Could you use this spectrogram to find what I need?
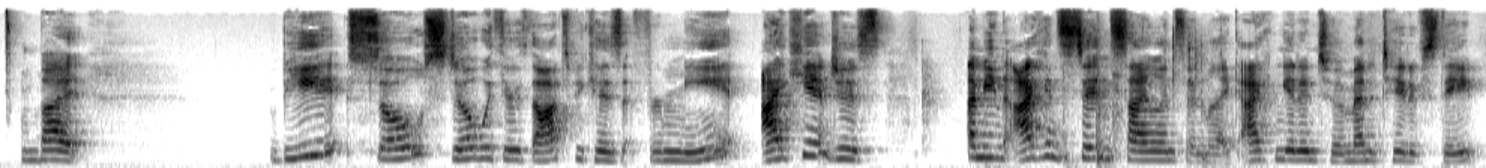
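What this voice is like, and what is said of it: Nasal, congested voice from cold. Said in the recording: “I sound nasally, I've been having the worst cold of my whole life the last week”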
